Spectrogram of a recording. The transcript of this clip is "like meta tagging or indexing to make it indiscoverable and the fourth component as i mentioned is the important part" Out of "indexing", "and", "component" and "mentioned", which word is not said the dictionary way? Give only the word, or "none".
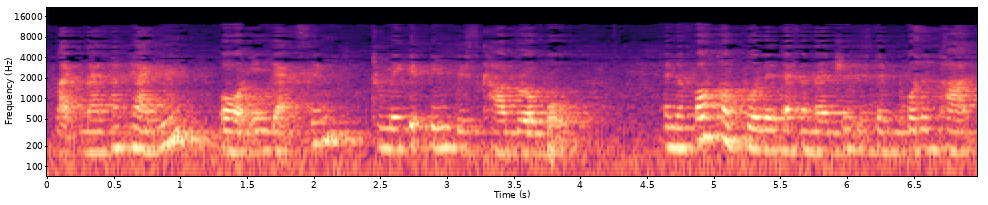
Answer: mentioned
